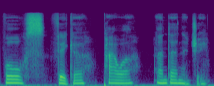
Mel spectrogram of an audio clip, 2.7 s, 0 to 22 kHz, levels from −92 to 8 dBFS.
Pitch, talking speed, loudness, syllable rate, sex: 140 Hz, 110 wpm, -23 LUFS, 4.7 syllables/s, male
